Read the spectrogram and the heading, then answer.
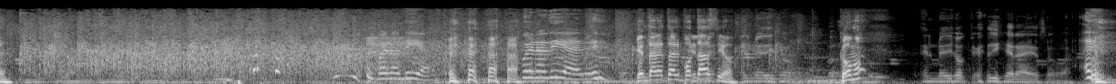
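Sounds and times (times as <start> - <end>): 
audience applause: 0.0 - 8.2
laughter: 0.4 - 6.0
speech: 3.7 - 11.1.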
